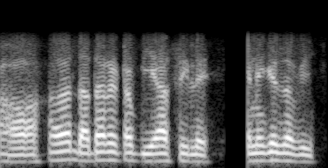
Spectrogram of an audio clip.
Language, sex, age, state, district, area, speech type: Assamese, male, 18-30, Assam, Barpeta, rural, conversation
